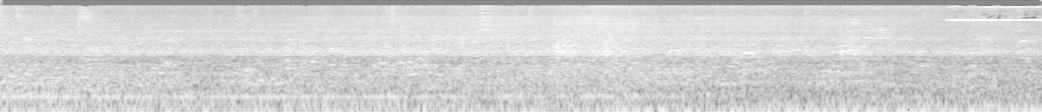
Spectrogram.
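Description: Town-street traffic: motor vehicles running with a steady low rumble, and a low engine hum in the first few seconds, under the voices of people nearby.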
